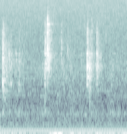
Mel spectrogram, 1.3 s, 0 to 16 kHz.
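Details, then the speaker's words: Steady low mains hum with faint clicks over it, heard through the audio hookup while checking IF alignment on a Sparton 1567 tube radio. Owner says the hum is inherent in his hookup and not the radio, exact cause unknown. "a honey sound system here so those hums are inherent in my my hookup here attack let's do this still humming tape so I don't know exactly what's causing the home but it's not the radio here"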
